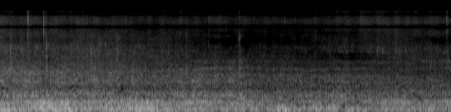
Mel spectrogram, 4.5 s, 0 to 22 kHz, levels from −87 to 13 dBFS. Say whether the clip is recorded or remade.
remade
